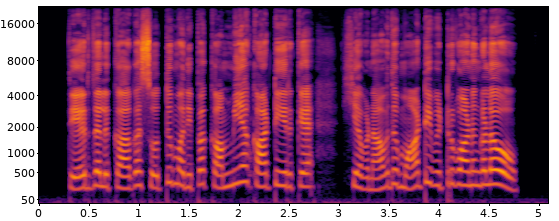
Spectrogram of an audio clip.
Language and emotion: Tamil, fearful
